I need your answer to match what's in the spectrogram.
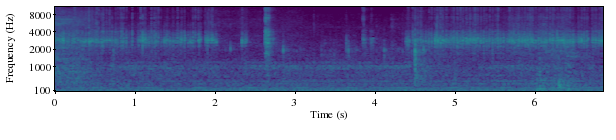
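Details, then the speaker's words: Digital servo with a FrSky 2.4GHz telemetry Tx/Rx combo on a JR X-3810 transmitter, meant to sit still: faint constant high buzz with scattered ticks; RF from the telemetry transmitter is causing chatter; unclear whether pickup is via the lead or directly in the servo. "okay so both chattering away I'm still going so the question is is it coming up the lead or is it actually RF pick up directly in the servvo"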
